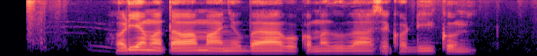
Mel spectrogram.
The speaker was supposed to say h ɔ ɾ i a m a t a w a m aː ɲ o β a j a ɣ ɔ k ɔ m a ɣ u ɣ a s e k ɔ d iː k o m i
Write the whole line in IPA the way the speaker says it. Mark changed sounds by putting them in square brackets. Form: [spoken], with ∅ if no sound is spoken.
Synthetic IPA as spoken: h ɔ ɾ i a m a t a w a m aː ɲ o [b] a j a ɣ [o] k ɔ m a [ð] u [ð] a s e k ɔ d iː k o m i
